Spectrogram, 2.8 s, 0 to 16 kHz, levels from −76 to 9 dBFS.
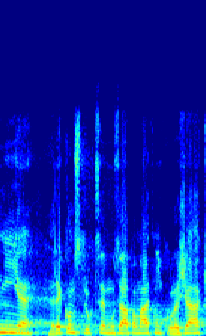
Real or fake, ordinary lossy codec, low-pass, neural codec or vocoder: real; Opus, 32 kbps; 10.8 kHz; none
